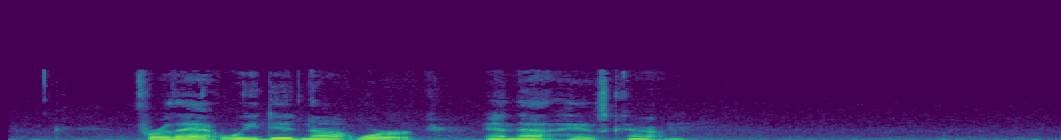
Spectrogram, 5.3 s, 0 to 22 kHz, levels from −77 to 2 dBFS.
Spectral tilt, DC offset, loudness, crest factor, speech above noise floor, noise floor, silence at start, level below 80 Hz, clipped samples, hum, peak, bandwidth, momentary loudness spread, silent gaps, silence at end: -8 dB/octave; under 0.1%; -18 LUFS; 16 dB; 32 dB; -49 dBFS; 0.7 s; -48 dBFS; under 0.1%; none; -2 dBFS; 11.5 kHz; 9 LU; none; 1.9 s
